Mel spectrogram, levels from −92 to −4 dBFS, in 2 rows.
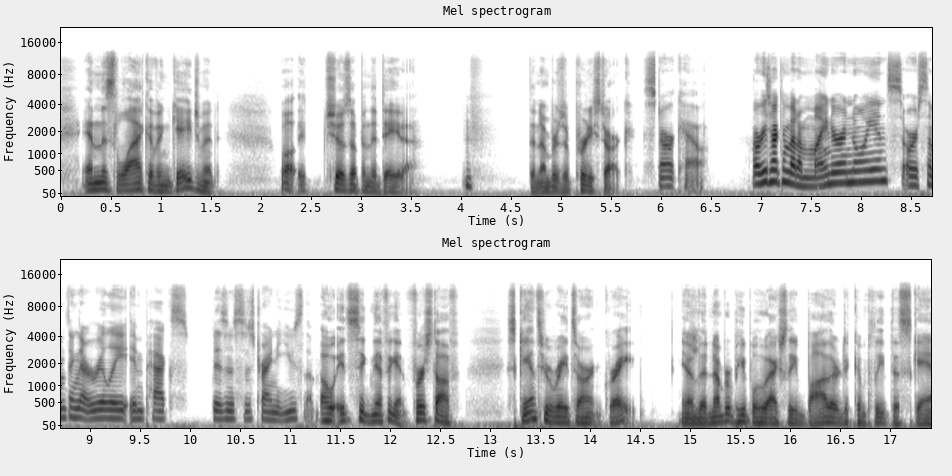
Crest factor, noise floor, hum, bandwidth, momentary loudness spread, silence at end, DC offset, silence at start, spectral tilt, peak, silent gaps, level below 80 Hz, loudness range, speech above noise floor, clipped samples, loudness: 22 dB; -59 dBFS; none; 13.5 kHz; 13 LU; 0 s; under 0.1%; 0 s; -5.5 dB/octave; -6 dBFS; none; -46 dBFS; 7 LU; 32 dB; under 0.1%; -27 LUFS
